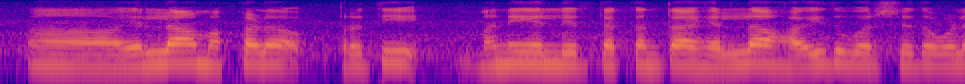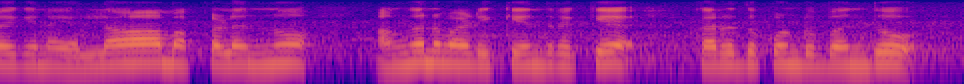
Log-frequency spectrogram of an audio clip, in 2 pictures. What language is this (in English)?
Kannada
